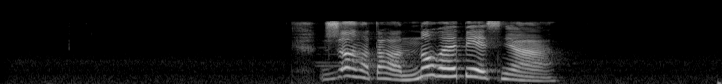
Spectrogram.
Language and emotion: Russian, positive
